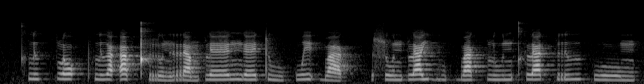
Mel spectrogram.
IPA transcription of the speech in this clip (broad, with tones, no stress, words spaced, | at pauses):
kʰlɯ˦˥k̚plɔ˦˥ʔ pʰlɯ˦˥a̯ʔa˦˥p̚kʰro˩˦nra˩˦m plɛː˦˥ŋɛː˦˥ tuː˨˩kwe˥˩ʔba˨˩k̚ | so˧npla˥˩j bu˦˥ʔba˦˥k̚ plu˦˥nkʰla˥˩t̚prɯː˥˩ kwo˧m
